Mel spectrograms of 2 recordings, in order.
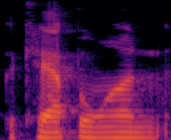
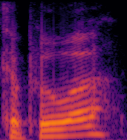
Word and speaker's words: Capuan: I believe it's pronounced Capua. Capuan. Or Capua. Capuan.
